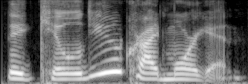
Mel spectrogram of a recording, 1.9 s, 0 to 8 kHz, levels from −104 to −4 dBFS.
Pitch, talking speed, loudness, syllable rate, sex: 230 Hz, 160 wpm, -14 LUFS, 4.1 syllables/s, female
